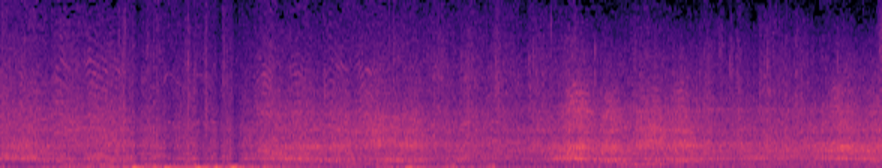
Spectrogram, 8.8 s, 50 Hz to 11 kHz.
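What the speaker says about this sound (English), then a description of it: "Fans now chanting undefeated." Utah fans among a stadium crowd of over 71,000 at the 2009 Sugar Bowl football game against Alabama chant together, a dense, steady roar with heavier rhythmic surges early on and no clear voices standing out.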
